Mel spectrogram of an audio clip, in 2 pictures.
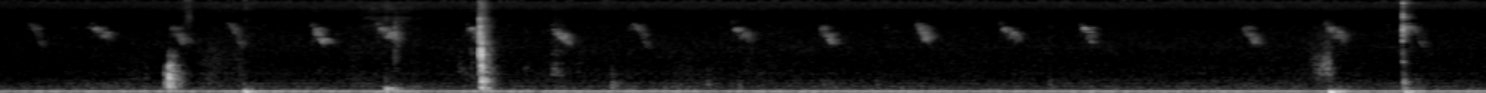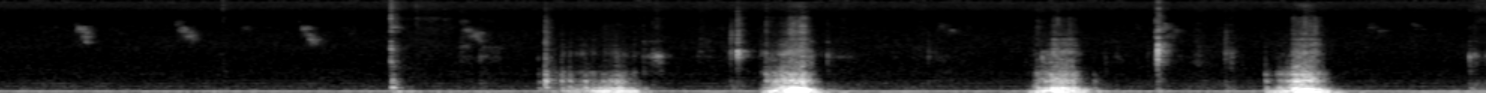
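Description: Fisher & Paykel SmartDrive washing-machine motor's rotor being spun by hand as a generator, four short whooshes about two seconds apart in the last third, after a quiet stretch with a few faint clicks.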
